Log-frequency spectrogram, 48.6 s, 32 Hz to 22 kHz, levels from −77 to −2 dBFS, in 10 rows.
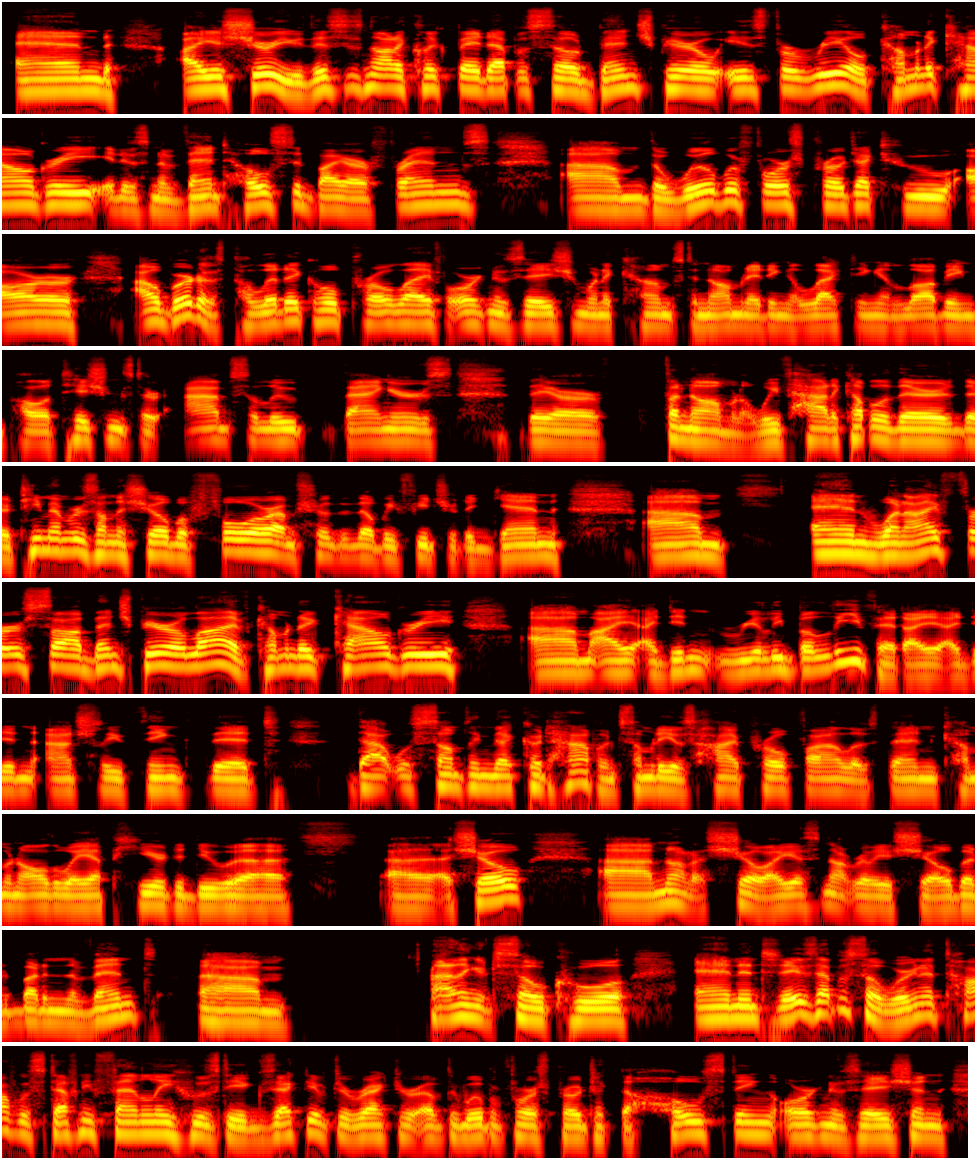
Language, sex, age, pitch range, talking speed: English, male, 30-49, 100-130 Hz, 200 wpm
